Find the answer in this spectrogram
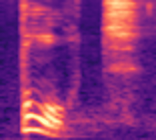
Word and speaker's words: bought: to the pronunciation by bought you notice that o-u-g-h-t is pronounced ought by bought come came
